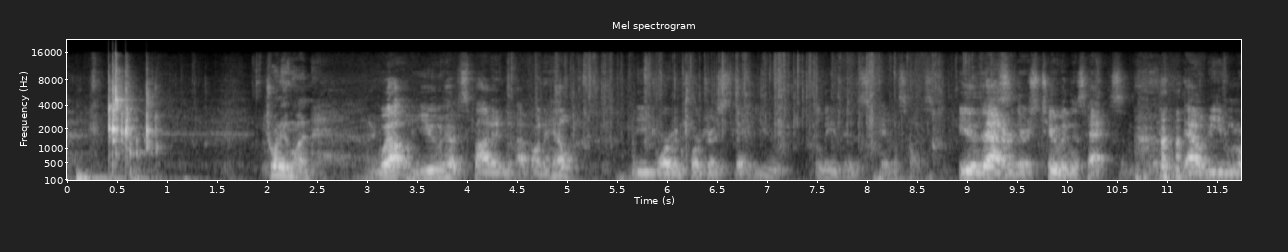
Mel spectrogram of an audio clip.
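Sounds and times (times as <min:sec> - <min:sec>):
dice being rolled: 0:00.4 - 0:01.0
speech: 0:02.0 - 0:11.7
laughter: 0:10.6 - 0:11.6.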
